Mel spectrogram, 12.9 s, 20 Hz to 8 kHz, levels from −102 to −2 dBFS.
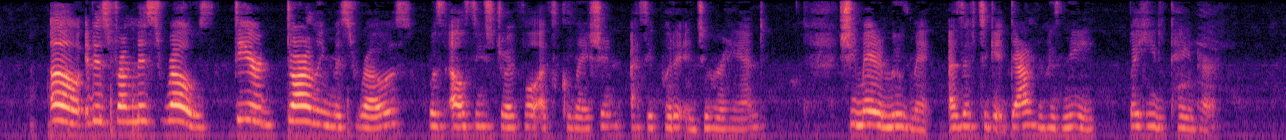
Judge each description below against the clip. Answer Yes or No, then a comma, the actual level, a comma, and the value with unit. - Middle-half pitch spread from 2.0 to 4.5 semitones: Yes, average, 3.9 semitones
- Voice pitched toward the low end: No, high, 220 Hz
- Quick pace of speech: No, average, 175 wpm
